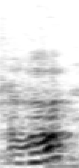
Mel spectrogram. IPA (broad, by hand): ʟ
